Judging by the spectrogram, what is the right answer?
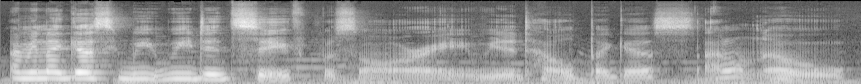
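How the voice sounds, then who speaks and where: A woman's voice: on the high side, wildly swooping pitch, normal speed, vocal fry. A woman giving casual gameplay commentary in an informal, slangy way, as a gaming creator. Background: game music.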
